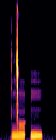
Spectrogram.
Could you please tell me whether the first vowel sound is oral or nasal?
nasal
